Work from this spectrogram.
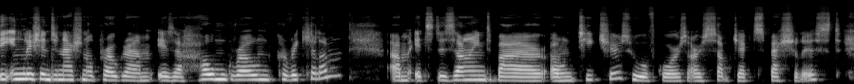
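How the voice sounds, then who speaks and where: A woman speaks with a Dutch accent at a fairly slow pace, her medium pitch showing ordinary variation. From Netherlands. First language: Dutch (speaking French). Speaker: teacher. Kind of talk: presentation. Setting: online fair presentation.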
